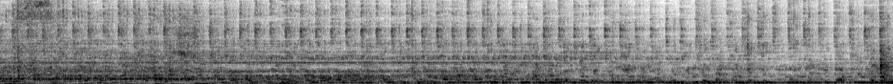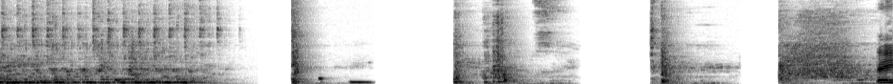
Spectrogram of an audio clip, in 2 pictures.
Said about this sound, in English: It is still sewing.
